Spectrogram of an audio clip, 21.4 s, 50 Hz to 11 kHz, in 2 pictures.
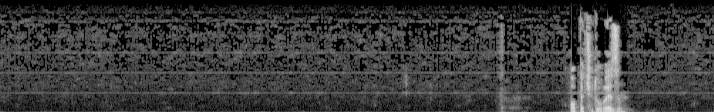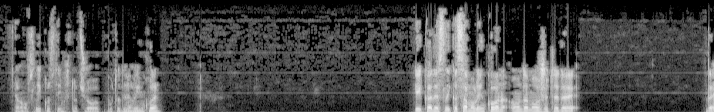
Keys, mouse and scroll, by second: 5.8 click, 8.5 click, 10.2 click, 11.3-12.3 drag, 12.9-14.1 drag, 14.3-16.0 drag, 16.4-17.7 ctrl+drag, 17.8-18.2 scroll up 2, 18.2-18.8 scroll down 2, 19.2 right click, 21.0-21.4 drag.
